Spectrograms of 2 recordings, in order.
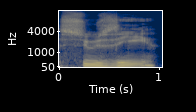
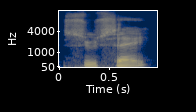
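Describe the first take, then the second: First: The name ends with an added ee vowel. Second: The name ends without an added ee vowel. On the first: The speaker calls it wrong. "So it's not Susie" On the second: The speaker calls it right. "It's Suse"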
